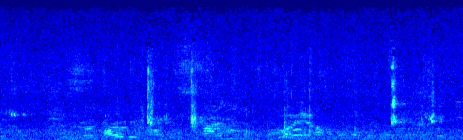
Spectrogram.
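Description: Young men shout to each other across an outdoor field at a distance.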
